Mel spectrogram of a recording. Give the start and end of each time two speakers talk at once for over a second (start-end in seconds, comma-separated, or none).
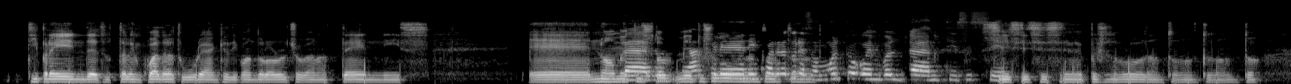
6.1-8.2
